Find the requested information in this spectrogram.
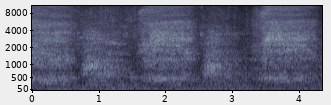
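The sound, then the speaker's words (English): Soft, breathy exhales from a rhythmic group breathing exercise: a few airy hissing pushes of breath repeat at a steady pace, each swelling and fading, with no talk. “And the exhale is a soft exhale. We do it rhythmically, we do it together, and it sounds like this.”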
